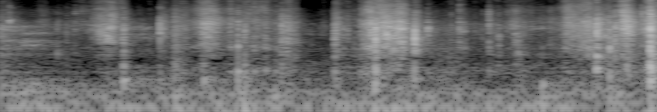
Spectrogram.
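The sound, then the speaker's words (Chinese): Playing cards are shuffled before the next round of a card game, a soft run of papery riffles and flutters in quick, uneven bursts, with no voices over them. “不像洗牌，不太会洗牌。”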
